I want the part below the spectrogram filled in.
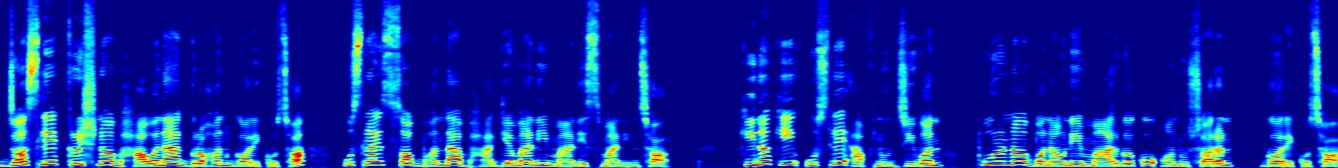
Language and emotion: Nepali, neutral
